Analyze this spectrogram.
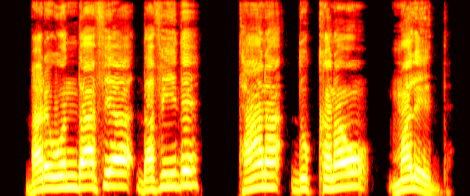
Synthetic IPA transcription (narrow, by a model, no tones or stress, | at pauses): bɐɾɛwɔnd̪aːfɪjaːd̪ɐfiːd̪ɛ | t̪aːnɐd̪ʊkːɐnɐw | mɐle̞ːd̪ːɐ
